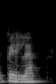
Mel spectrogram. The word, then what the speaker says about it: Pella: los mosaicos de pela pela es el nombre se escribe pella pero sice pela en torno torno a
